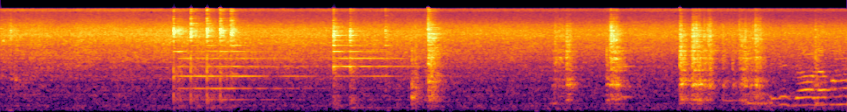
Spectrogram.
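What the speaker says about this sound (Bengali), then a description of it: "পেঁয়াজে একটু হালকা লবণ দেবো, তাহলে তাড়াতাড়ি ভাজাটা হয়ে যাবে।" Onions frying in a pan for a home chicken biryani give a low hiss, broken by several sharp scraping stirs and brief clattering bursts of utensil on pan, with no voices.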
